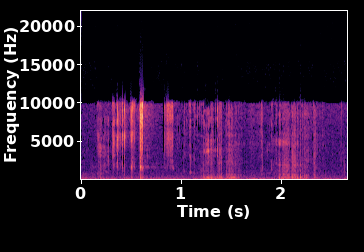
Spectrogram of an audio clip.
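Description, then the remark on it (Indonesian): Someone crunches a thin, purple, oil-free crispy snack right up against the microphone, with a sharp bite followed by several bursts of crackly, brittle chewing and no talking. “yang dulu nggak kedengeran Crispy dong.”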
